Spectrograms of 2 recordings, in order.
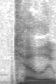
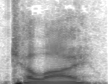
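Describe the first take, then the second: First: Said in the usual way. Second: "Kelly" said as "kell-EYE"; ending in eye. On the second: Real, not acted. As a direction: turn the end of "Kelly" into a long I, like "eye". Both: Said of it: "Kelly with an I".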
